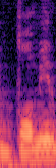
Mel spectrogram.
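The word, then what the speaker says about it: ضمير: কুল, হে নবী বলুন, হুয়া তিনি, এটা হচ্ছে জমির বা প্রনাউন বলে, আরবিতে জায়গায় দমির বলে, দমির, যেটাকে জমির উচ্চারণ করা হয়।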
